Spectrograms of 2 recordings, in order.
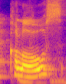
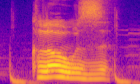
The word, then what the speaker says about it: close: Já o verbo fechar não é close, e sim close, com som de Z no final.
